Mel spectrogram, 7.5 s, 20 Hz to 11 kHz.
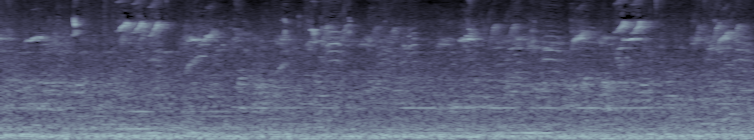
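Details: Red siskin, a female tending her chick at feeding, 14 April 2021; high sharp chirps repeat about every second in short bursts, over continuous low hum.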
